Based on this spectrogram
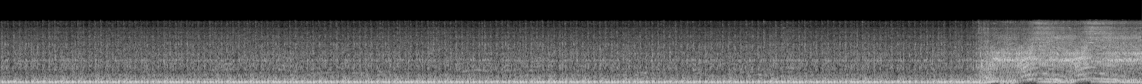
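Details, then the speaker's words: Kawasaki ZL600 four-cylinder, carbs not yet synced: busy idle with a slightly lumpy beat, as if one cylinder pulls weaker, then a throttle blip; unsynced carbs likely cause. "the the crabs aren't tuned they're not balanced actually they're not synced so if it sounds like that unsynced what's it gonna sound like synced"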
